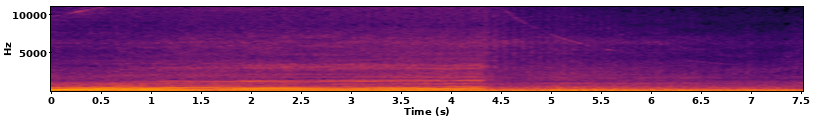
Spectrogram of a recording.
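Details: Turbocharged engine after fixing pre-turbo exhaust leaks at external wastegate flanges (cheap clamps replaced with genuine TiAL clamps): smooth rising rev note, no rattle or hiss; normal turbo engine revving.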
